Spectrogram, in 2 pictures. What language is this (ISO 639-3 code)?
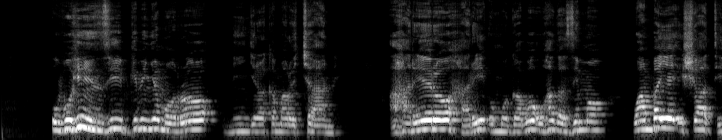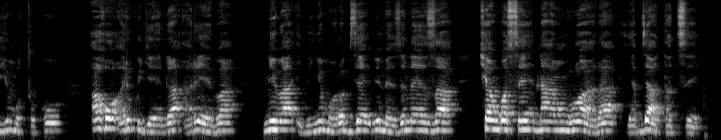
kin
